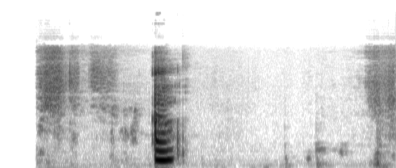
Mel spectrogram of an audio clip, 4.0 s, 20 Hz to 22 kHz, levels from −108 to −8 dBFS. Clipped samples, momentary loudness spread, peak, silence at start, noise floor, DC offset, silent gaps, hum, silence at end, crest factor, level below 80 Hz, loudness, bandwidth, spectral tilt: under 0.1%; 27 LU; -2 dBFS; 0.45 s; -74 dBFS; under 0.1%; none; none; 2.25 s; 22 dB; -70 dBFS; -17 LUFS; 7.2 kHz; -6 dB/octave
